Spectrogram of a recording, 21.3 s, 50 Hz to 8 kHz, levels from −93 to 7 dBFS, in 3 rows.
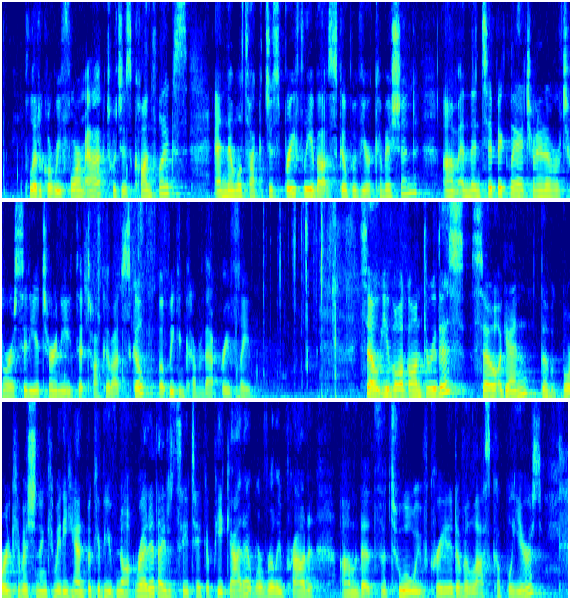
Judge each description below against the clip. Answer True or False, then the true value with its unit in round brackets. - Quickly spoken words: True (230 wpm)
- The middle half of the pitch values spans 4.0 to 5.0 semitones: False (3.3 semitones)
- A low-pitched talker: False (200 Hz)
